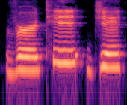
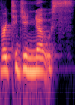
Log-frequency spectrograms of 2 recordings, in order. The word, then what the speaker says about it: vertiginous: So in English, a lot of the times, the end of the word, if it has vowels, it's going to sound like a short I sound. So this I, vertiginous. We're not going to pronounce it vertiginous.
